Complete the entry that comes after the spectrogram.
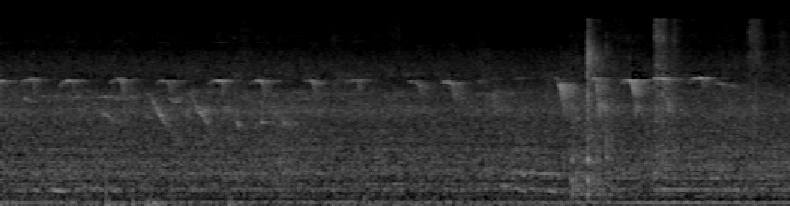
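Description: Small birds chirping, a steady series of short high chirps two or three a second, over a steady low hum. About six seconds in there is a single sharp knock, a plastic milk bottle dropping onto the tiled floor.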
